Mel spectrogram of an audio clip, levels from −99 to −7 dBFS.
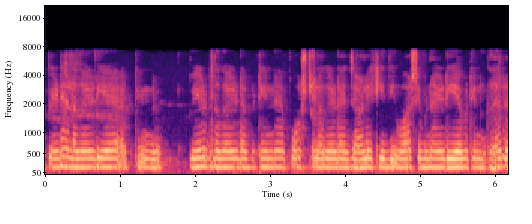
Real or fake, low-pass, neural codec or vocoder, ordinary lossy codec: fake; 7.2 kHz; vocoder, 24 kHz, 100 mel bands, Vocos; none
